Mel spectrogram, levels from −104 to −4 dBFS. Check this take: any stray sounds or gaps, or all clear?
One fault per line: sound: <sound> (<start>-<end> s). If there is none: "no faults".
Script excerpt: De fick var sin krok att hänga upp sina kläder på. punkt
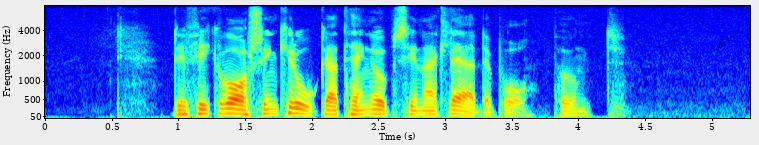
no faults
